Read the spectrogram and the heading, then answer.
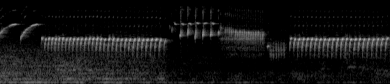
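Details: Russian canary singing a chain of fast trilled tours: a pair of upswept notes, a long even rolling trill, a high pulsed burst, a short buzzy section, then the rolling trill again.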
